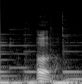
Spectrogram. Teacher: there is also what's known as the mid central vowel called a schwa this is the sound produced when the mouth is open and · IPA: ə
